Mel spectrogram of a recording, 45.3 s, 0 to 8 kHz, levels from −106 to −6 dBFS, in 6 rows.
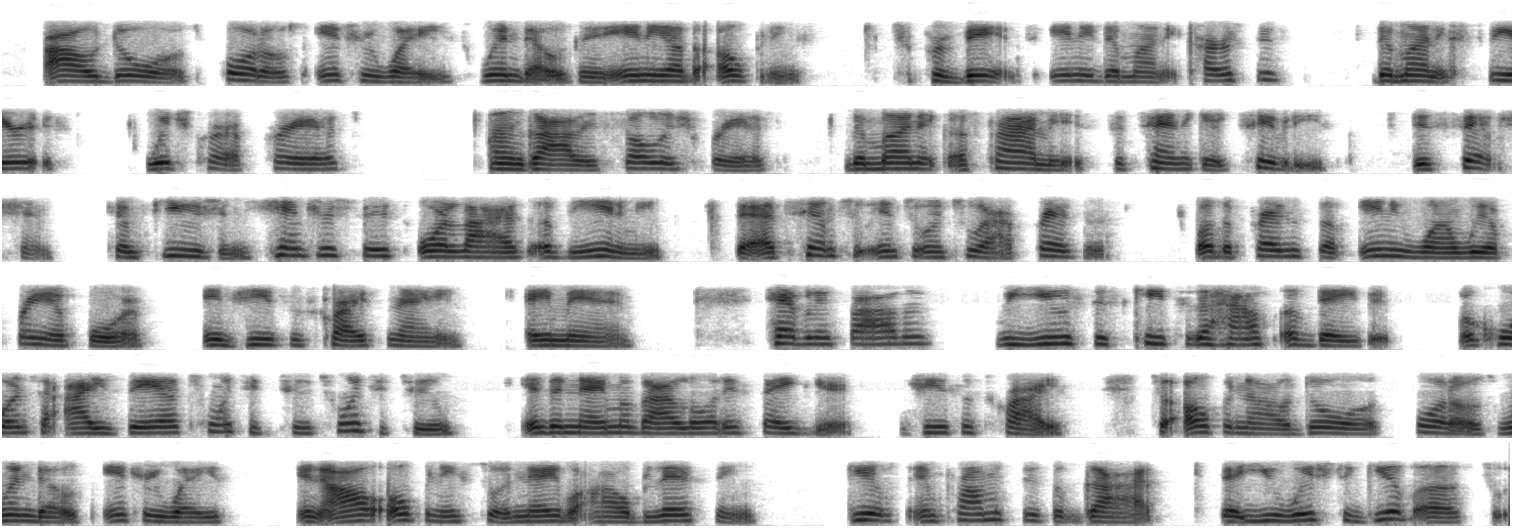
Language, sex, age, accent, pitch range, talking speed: English, female, 30-49, American, 185-220 Hz, 140 wpm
